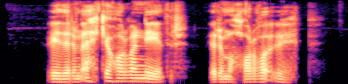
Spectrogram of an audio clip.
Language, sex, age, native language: Icelandic, male, 30-39, Icelandic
